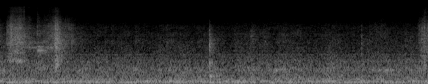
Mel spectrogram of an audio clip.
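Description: Paintbrush scraping against a plastic paint bucket and its pour spout as paint is worked out: a few short scrapes in the first half-second and one more about two seconds in, over a steady low hum.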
